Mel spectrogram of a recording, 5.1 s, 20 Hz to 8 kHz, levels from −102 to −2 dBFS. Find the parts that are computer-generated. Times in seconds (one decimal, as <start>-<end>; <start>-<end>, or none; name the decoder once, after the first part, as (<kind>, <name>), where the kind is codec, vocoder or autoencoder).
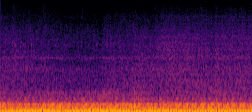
none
